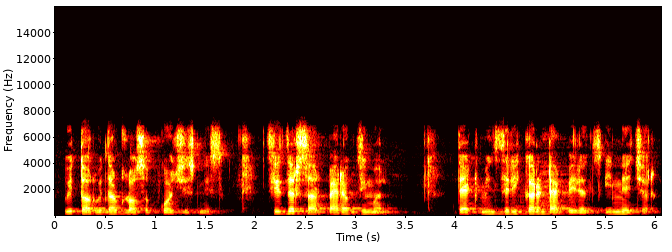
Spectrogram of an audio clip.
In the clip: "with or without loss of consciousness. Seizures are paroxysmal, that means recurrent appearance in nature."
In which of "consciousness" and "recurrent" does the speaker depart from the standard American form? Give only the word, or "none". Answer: none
